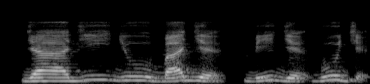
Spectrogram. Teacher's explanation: Tapi huruf jim ini memiliki sifatnya itu tipis ya. Nah, ketika sobat menemukan huruf yang tipis dan qalqalah, maka pantulannya itu kurang lebih ke E ya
